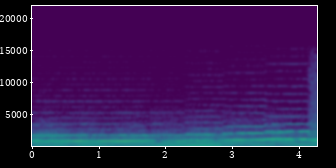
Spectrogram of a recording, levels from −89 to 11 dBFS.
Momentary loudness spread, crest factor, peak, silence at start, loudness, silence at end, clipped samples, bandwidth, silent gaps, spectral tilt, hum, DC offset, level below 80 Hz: 6 LU; 12 dB; -18 dBFS; 0 s; -30 LUFS; 0 s; under 0.1%; 10 kHz; none; -5.5 dB/octave; none; under 0.1%; -78 dBFS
